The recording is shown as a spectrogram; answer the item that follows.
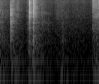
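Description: Wavy-edge scissors cutting through material, giving a few crisp, bright snips separated by short pauses, with no voices.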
